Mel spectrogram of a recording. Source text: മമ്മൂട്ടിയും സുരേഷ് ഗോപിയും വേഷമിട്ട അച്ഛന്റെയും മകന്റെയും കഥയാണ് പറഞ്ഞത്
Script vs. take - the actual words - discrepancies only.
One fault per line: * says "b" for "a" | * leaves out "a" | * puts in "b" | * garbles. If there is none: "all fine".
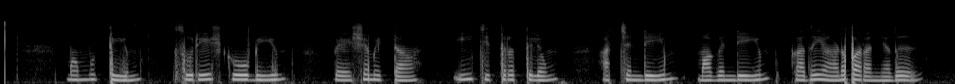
* puts in "ഈ ചിത്രത്തിലും"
